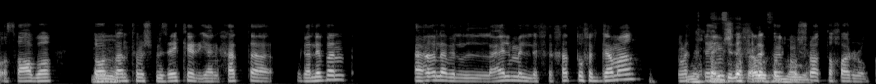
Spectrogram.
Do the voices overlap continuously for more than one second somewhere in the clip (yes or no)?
yes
